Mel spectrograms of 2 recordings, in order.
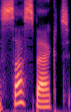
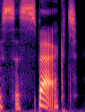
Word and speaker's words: suspect: Then you've got word stress, the magic trick that turns a suspect into the action to suspect.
